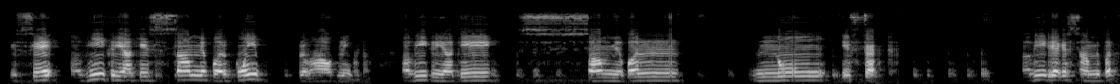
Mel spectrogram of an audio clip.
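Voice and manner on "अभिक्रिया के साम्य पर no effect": drawn-out words with pauses between; slow dictation. Real, not acted. Teacher writing out the rule for students, slow dictation. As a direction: dictate it slowly, a few words at a time.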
